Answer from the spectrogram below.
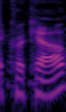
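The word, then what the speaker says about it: Kraków: Like for me, when I saw, I think, the Polish F45 in Krakow, I think, is it how do you say Oh it? yeah, Krakow. Krakow, Yep.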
